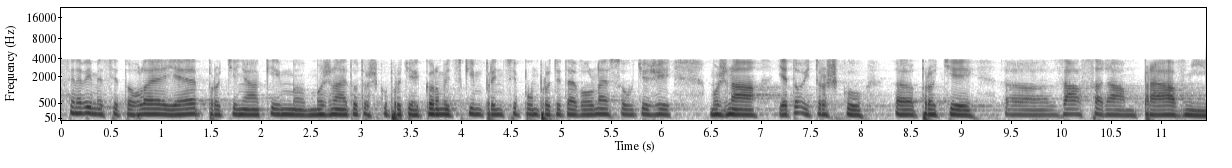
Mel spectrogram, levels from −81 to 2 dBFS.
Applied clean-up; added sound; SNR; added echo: none; none; none; none.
